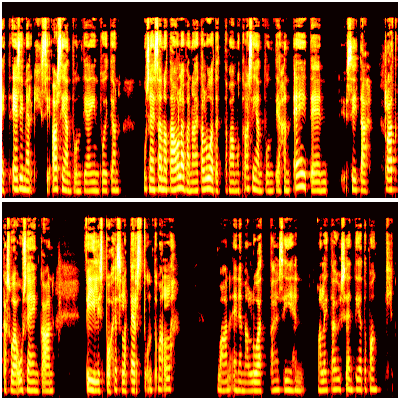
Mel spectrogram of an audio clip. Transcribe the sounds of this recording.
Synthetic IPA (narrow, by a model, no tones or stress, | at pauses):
et̪esimerki̥ksiʔɑsiɑnt̪unt̪iɑint̪uit̪ion | useinsɑnot̪ɑːoleʋɑnɑikɑluot̪et̪ːɑʋɑːmut̪ɑsiɑnt̪unt̪iɑhɑneit̪eːn | sit̪æ | rɑt̪kɑsuɑʔuseiŋkɑːn | fiːlispohjɑselːɑperst̪ṵnt̪umɑ̰lːɑ | ʋɑːnḛnemːælluot̪ːɑinsiːhen | ɑlit̪ɑyseːnt̪iet̪opɑŋkːi̥ːn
